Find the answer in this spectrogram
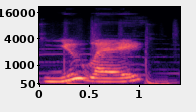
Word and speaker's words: Ulay: we were first married, that brand in the UK was still called Ulay, and it was spelled U-L-A-Y.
